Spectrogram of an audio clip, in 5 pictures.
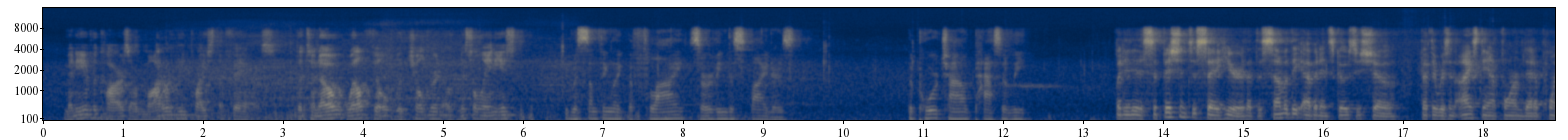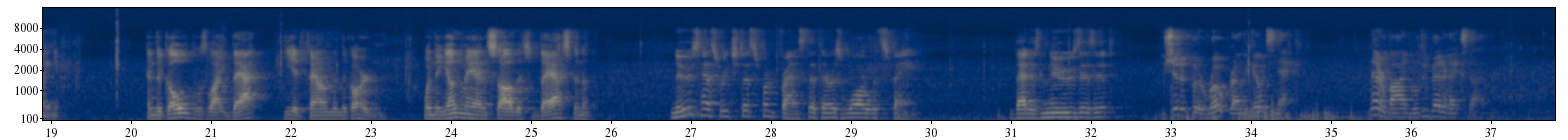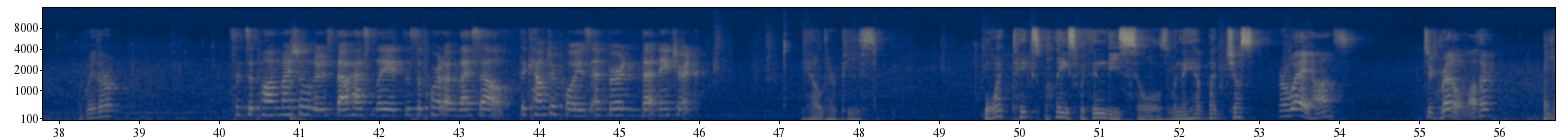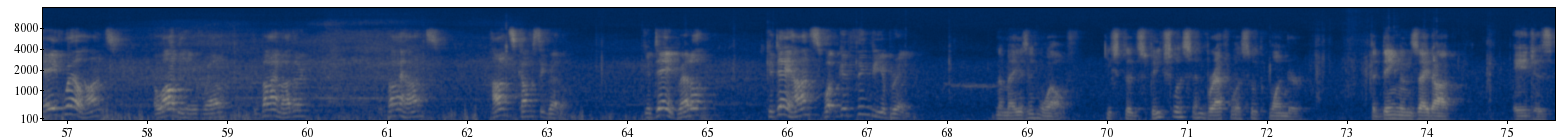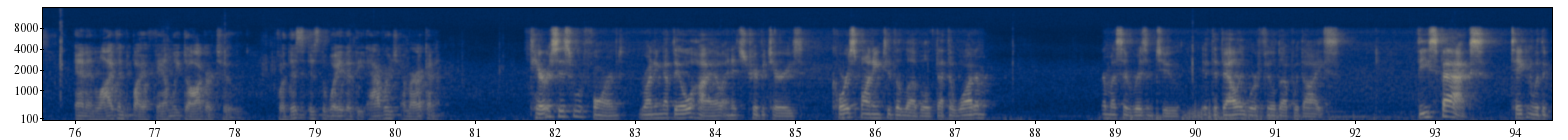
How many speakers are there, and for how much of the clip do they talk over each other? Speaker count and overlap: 7, no overlap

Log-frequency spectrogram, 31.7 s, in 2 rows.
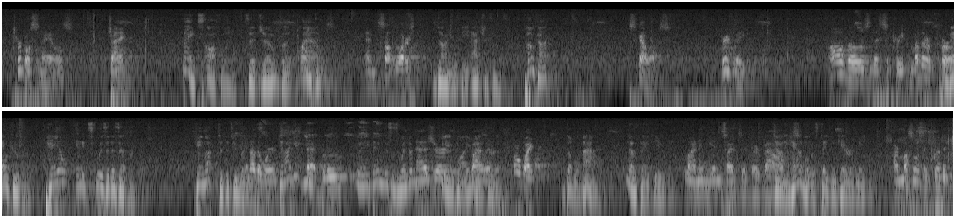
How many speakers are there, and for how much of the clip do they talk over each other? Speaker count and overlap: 2, about 13%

